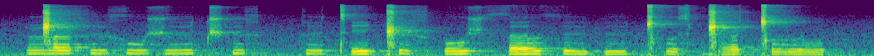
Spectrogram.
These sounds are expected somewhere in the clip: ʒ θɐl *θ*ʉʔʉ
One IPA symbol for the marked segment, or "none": θ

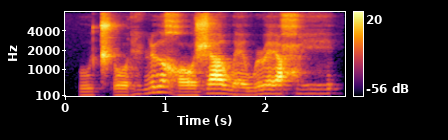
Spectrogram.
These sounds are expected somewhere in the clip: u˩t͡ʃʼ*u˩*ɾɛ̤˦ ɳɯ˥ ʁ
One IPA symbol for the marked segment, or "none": o˩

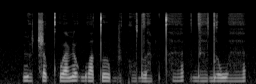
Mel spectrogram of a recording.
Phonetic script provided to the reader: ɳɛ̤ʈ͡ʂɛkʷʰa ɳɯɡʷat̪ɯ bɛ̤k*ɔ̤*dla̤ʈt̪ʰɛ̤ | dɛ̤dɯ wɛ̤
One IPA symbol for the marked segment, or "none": ɔ̤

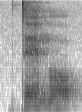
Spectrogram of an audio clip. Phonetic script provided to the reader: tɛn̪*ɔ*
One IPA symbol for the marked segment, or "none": ɔ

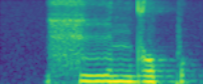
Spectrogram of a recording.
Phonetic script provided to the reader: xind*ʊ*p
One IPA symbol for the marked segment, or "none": ʊ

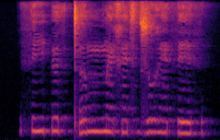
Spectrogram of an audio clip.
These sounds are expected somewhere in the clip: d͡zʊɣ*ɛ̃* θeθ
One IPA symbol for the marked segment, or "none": ẽ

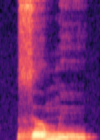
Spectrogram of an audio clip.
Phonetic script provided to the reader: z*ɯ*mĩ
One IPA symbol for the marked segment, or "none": ə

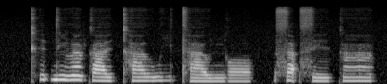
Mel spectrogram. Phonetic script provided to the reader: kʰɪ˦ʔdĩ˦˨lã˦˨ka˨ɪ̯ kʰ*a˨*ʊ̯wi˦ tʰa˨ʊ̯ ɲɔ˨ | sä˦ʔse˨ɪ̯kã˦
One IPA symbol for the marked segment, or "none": a˦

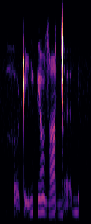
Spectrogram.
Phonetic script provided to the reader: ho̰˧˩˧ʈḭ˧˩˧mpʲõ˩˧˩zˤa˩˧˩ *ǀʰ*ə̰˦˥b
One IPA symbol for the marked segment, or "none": ɡ͡ǀ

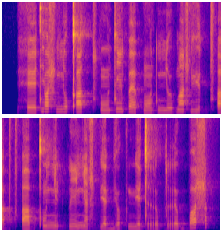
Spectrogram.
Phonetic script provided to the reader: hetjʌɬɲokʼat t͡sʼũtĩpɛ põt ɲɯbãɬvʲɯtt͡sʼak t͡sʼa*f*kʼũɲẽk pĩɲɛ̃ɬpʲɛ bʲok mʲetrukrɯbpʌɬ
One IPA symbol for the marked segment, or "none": b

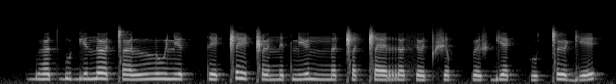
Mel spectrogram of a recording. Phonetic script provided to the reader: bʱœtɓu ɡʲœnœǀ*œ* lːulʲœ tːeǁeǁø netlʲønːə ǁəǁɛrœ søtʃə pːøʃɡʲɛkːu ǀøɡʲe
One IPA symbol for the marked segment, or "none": œ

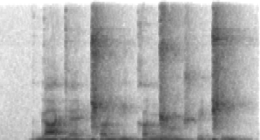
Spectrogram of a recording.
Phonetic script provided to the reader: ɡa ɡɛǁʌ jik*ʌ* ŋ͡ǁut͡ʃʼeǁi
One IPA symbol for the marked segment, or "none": ʌ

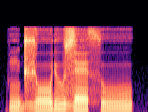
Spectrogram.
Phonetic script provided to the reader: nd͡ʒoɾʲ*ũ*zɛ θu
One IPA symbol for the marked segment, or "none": u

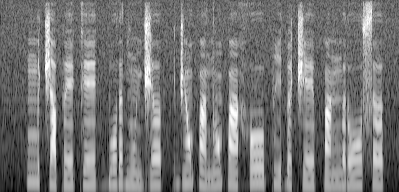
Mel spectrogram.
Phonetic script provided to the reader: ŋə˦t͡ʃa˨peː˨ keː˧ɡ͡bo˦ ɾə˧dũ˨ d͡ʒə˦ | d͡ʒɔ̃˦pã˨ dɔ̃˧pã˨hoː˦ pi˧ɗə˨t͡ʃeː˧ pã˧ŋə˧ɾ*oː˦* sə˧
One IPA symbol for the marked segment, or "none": oː˦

